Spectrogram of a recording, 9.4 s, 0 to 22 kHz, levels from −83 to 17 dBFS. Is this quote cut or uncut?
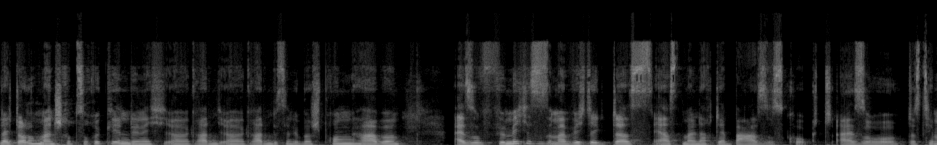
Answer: cut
